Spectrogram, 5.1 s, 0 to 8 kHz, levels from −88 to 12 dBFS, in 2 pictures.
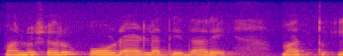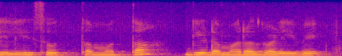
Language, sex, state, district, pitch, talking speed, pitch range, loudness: Kannada, female, Karnataka, Bidar, 250 Hz, 80 wpm, 235-265 Hz, -15 LUFS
